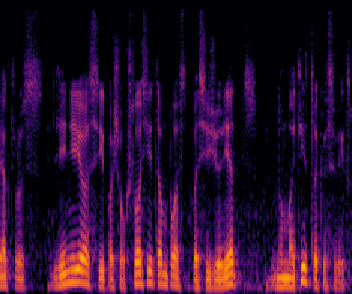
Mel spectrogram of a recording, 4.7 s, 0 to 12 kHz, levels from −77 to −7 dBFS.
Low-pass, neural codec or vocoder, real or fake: 10.8 kHz; codec, 24 kHz, 3.1 kbps, DualCodec; fake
